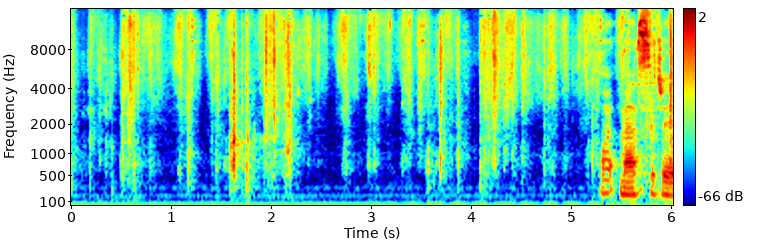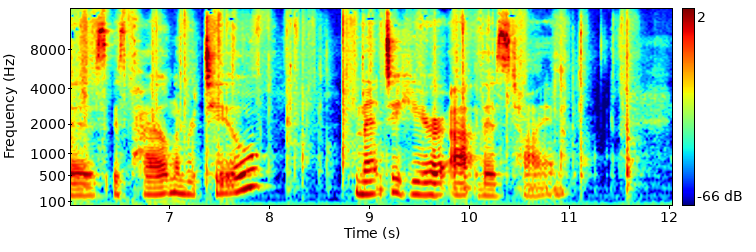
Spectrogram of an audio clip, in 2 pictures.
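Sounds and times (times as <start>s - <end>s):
cards rustling: 0.0s - 11.9s.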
